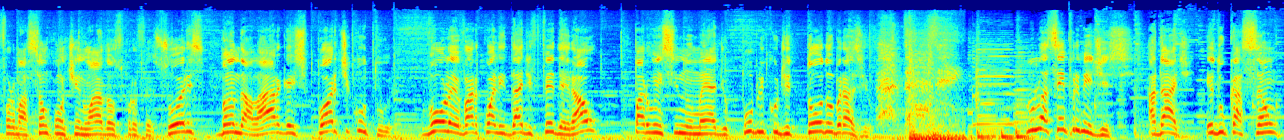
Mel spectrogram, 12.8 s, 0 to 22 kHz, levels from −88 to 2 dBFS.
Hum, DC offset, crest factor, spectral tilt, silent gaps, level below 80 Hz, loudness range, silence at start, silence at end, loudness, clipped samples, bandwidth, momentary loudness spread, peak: none; 0.3%; 14 dB; -4 dB/octave; none; -26 dBFS; 1 LU; 0 s; 0 s; -15 LUFS; under 0.1%; 18 kHz; 6 LU; 0 dBFS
